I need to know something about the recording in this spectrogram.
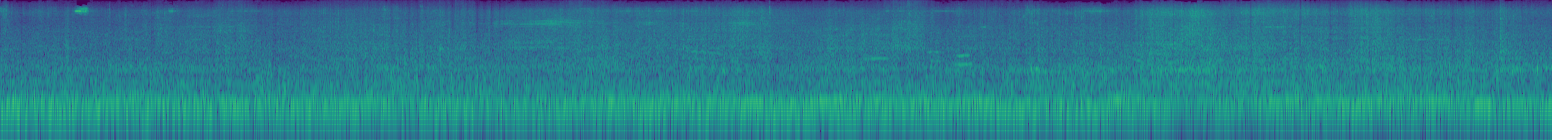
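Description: Car engines roar loudly and steadily.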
